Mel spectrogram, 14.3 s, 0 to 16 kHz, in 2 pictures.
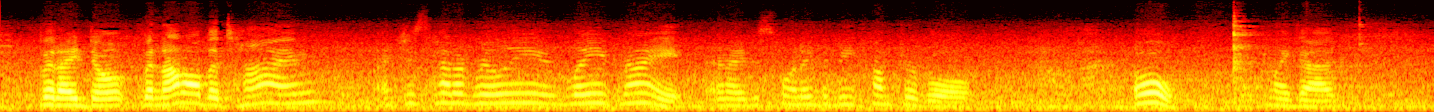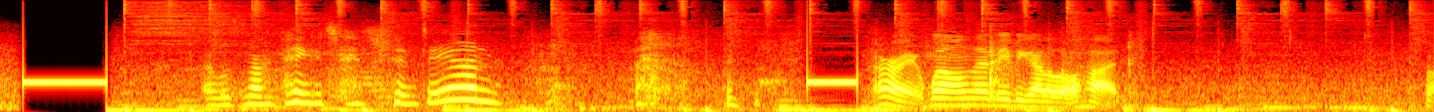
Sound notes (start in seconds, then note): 7.2 beeps; 10.6 laughs; 11.1 beeps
